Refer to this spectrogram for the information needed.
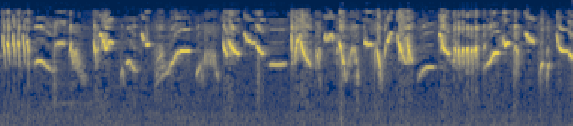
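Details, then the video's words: Canary singing a long, loud training song with sustained shooting phrases: rapid high whistles, swooping slurs and quick trills in clean bursts, nearly nonstop, with no other sounds. "Masteran Burung kenari isian |Suwara gacor nembak panjang"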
